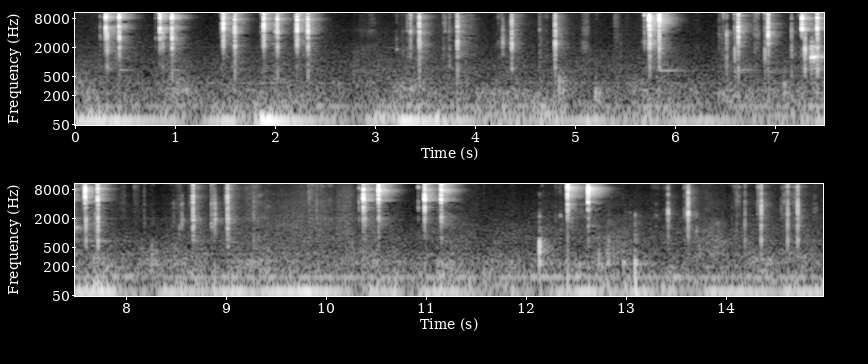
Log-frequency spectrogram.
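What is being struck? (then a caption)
Plastic keycap fidget toy. Long nails click and tap the white keycaps on a handheld fidget toy with a clear plastic frame. The result is a quick, irregular run of sharp, bright plastic clicks that stop dead, some coming in tight bursts, with almost nothing in the low end.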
